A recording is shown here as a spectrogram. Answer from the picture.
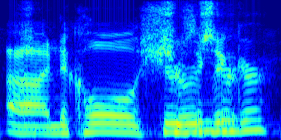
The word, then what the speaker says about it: Nicole Scherzinger: Nicole Scherzinger.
